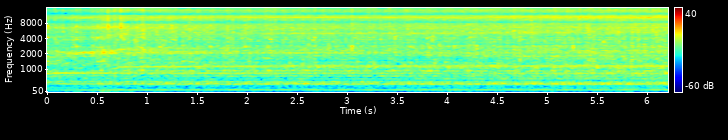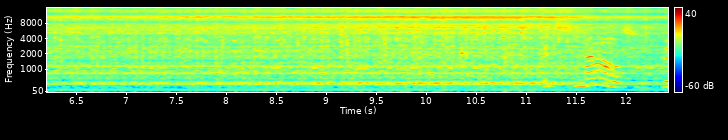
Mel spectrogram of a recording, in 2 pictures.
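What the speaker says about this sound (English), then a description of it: "with our wet ingredients, we're going to whisk them a little bit" Egg and other wet ingredients for a zucchini cake being whisked in a bowl: a close, steady mechanical whirring with ratchet-like ticking that grows slightly louder toward the end.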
